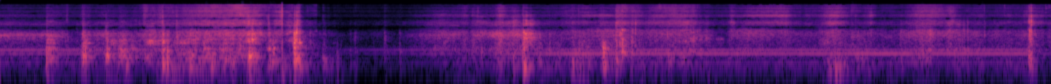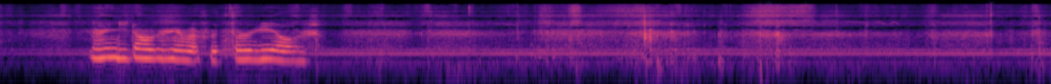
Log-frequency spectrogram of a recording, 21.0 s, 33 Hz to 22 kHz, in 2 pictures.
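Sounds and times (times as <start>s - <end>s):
cardboard packaging rustling: 1.3s - 3.3s.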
